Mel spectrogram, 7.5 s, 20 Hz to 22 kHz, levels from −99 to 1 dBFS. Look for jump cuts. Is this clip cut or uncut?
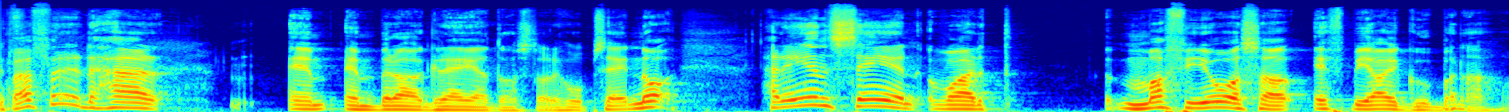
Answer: uncut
